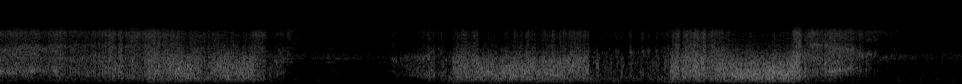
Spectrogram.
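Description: Wind rushing over the microphone of a paraglider pilot's camera in flight, coming in long rough surges that fade away near the end.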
